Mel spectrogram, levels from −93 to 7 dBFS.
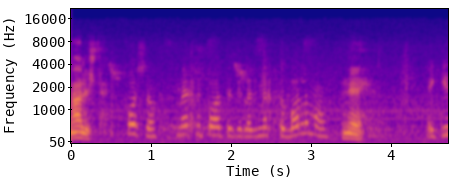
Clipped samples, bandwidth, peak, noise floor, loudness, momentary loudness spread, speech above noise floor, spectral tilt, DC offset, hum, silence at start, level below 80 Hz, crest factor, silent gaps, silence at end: under 0.1%; 16.5 kHz; -8 dBFS; -48 dBFS; -31 LUFS; 17 LU; 19 dB; -5 dB/octave; under 0.1%; none; 0 s; -62 dBFS; 22 dB; none; 0 s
